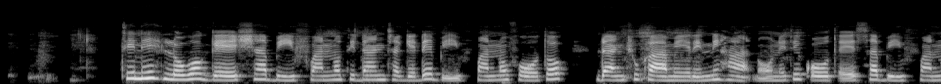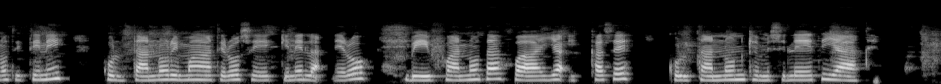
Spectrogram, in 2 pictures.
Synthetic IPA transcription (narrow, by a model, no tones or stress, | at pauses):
t̪ɪnɪlɔbɔɡe̞ːʃːɐbiːfːɐnːɔt̪ɪd̪ɐnt͡ʃɐɡɛd̪ɛbḭːfːɐnːɔfo̞ːt̪ɔ | d̪ɐnt͡ʃːʊkaːmeːɾɪnːɪɦaːnːo̰ːnɪt̪ɪkʼo̞ːt̪ʼḛːsːɐbiːfːɐnːɔt̪ɪt̪ɪnɪ | kʊlt̪ːɐnːɔɾɪmaːt̪ɪɾɔse̞ːkːɪnɛlɐʔːɪɾɔbiːfːɐnːɔt̪ɐfaːjːɐʔɪkːɐsɛ | kʊlt̪ːɐnːɔnkɛmɪsɪle̞ːt̪ɪjaːt̪ɛ̥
